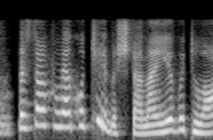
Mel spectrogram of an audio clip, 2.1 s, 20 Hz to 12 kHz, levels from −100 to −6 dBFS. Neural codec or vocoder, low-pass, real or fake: codec, 16 kHz, 0.5 kbps, FunCodec, trained on Chinese and English, 25 frames a second; 7.2 kHz; fake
